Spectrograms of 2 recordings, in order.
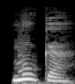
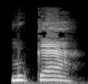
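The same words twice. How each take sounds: First: "muka" with MU hit hard and ka left light; first-syllable stress. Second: "muka" with the stress moved onto KA; second-syllable stress. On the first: Lecturer giving the Russian word for suffering, first-syllable stress on "muka". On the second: Lecturer giving the Russian word for flour, final-syllable stress on "muka". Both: Shown as a demonstration. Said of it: "khi thay đổi vị trí của trọng âm".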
